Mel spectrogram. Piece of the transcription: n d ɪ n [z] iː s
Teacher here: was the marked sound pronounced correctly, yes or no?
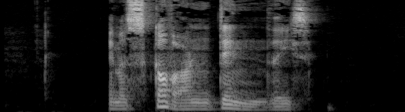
no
